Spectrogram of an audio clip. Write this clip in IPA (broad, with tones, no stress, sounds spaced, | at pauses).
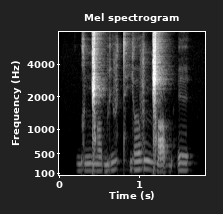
ɡ ʊ˩ ŋ͡ǁ ɒ˩ b i˧˥ v tʰ j ʌ˧˥ v ŋ͡ǁ ɑ̰˧˩ b ʔ ɪ˧˩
